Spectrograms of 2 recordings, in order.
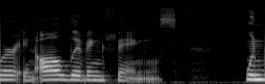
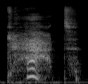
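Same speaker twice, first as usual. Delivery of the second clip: breathy whisper; 9 semitones higher, 6 dB quieter than usual. Acted. Climax of transformation.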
